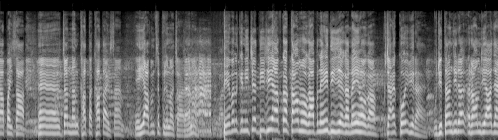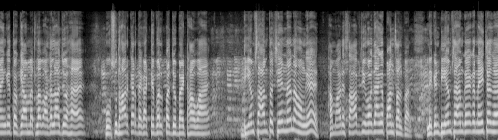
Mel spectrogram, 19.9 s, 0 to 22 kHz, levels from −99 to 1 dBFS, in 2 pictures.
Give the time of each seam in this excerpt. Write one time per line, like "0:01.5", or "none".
0:04.3
0:08.6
